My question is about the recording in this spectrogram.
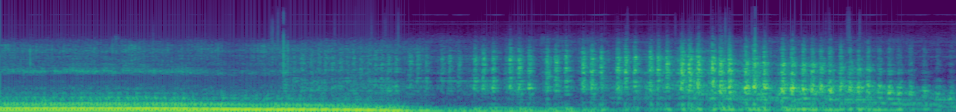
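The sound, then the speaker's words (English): A car engine runs with a steady low drone, then winds down in pitch and cuts out after a few seconds as the car runs out of gas, leaving an irregular crackling, rattling noise. “I'm not stopping. The car's stopping.”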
